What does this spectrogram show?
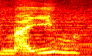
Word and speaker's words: Maïm: On écrit Maïm, mais on prononce Maï.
